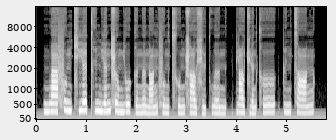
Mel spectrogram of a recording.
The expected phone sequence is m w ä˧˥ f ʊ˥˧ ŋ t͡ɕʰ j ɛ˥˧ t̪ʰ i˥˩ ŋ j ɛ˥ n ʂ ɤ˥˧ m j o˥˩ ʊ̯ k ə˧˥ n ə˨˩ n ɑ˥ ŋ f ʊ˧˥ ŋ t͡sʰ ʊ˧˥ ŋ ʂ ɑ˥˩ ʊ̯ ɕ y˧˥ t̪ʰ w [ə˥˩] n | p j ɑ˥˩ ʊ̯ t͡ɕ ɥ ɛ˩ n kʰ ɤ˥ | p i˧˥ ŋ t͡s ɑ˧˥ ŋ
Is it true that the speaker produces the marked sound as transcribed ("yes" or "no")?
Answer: yes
